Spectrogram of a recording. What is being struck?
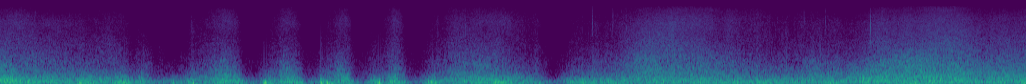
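Synthetic fur microphone windscreen.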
